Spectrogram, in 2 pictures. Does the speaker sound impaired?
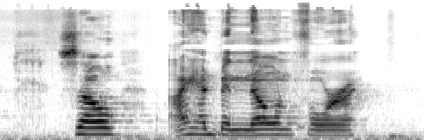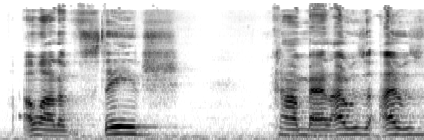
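Yes: cerebral palsy; wheelchair user.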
